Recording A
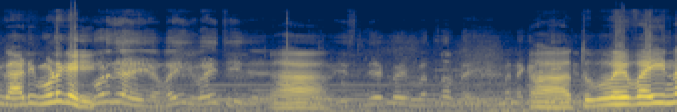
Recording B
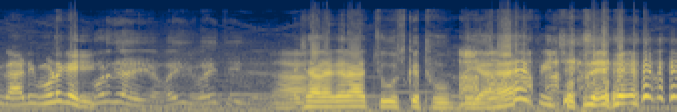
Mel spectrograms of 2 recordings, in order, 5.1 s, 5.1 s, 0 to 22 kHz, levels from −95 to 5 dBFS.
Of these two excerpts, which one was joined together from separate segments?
B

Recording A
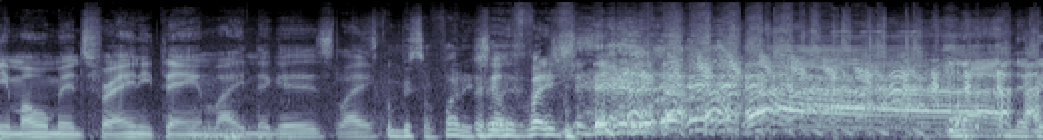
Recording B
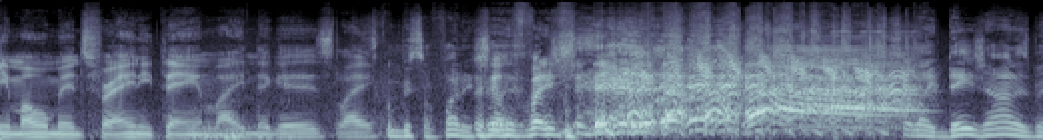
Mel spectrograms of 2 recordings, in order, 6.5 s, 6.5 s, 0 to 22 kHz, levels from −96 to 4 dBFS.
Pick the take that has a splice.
B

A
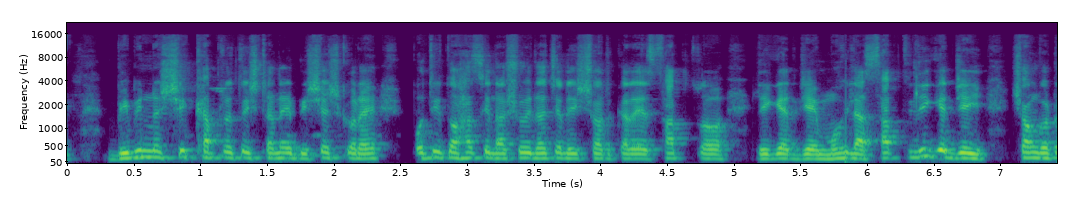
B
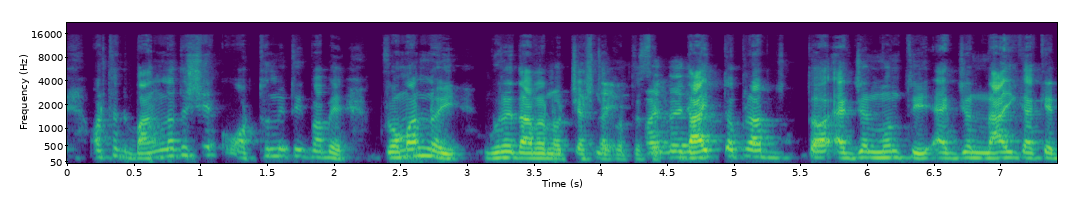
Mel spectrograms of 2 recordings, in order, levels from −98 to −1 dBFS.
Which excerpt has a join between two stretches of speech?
B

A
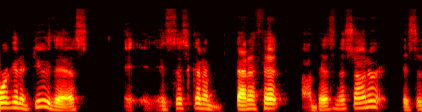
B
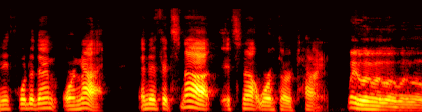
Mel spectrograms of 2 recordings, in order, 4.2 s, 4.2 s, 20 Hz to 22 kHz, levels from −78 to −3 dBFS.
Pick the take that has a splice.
B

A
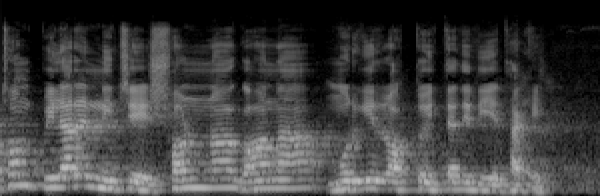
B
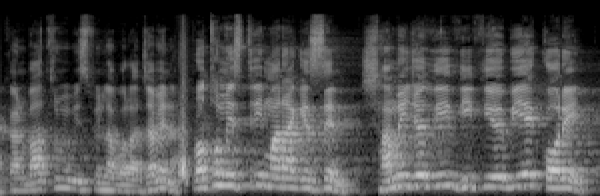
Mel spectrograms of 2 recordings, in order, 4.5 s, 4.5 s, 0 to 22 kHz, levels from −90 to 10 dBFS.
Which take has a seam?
B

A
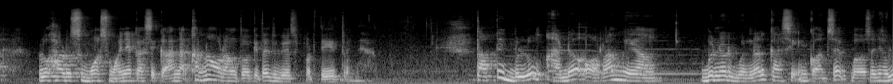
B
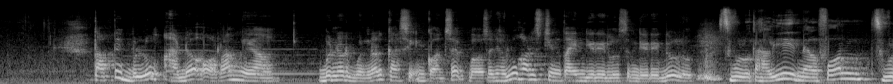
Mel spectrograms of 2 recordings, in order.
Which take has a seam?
B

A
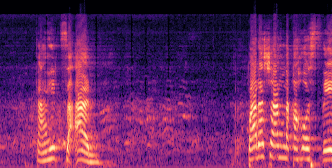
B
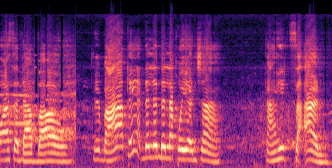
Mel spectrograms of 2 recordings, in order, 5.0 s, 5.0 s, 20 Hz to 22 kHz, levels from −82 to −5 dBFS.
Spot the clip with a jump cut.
B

